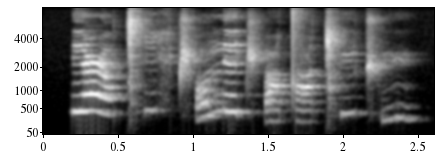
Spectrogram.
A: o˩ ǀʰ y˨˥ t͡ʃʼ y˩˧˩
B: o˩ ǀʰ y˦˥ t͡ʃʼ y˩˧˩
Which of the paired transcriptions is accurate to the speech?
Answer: B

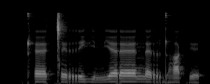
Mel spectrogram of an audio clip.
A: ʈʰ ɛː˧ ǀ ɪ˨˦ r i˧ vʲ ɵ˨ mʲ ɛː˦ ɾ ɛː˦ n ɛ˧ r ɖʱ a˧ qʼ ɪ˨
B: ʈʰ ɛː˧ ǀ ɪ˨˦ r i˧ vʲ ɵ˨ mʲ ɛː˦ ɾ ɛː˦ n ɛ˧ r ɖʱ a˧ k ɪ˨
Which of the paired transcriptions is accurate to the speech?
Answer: B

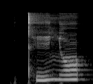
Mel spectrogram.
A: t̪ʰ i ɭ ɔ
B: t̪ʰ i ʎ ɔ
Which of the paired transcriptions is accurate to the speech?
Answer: B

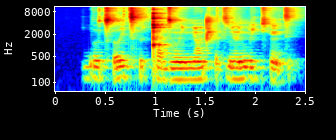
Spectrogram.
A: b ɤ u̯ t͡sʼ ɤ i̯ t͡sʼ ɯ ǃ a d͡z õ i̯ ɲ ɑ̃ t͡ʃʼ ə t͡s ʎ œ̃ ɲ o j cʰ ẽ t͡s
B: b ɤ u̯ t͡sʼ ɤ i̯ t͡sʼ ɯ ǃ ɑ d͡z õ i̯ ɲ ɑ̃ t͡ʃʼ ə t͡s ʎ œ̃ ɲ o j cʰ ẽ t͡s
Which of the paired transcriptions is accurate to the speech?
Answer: B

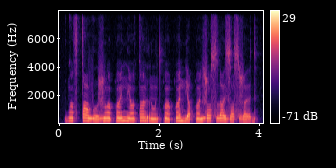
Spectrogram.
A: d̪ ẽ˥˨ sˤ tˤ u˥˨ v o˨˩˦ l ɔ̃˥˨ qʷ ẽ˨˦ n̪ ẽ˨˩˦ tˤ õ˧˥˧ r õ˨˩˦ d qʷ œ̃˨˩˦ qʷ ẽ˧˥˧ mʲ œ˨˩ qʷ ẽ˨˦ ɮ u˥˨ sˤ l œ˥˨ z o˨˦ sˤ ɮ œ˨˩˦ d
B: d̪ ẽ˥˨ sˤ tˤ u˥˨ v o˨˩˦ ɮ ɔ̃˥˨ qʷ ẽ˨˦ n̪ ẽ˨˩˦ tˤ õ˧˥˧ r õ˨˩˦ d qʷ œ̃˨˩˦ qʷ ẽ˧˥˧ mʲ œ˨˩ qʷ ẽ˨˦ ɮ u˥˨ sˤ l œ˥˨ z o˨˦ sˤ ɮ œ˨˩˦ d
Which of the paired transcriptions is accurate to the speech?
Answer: B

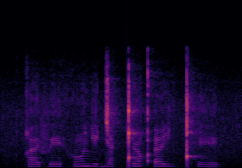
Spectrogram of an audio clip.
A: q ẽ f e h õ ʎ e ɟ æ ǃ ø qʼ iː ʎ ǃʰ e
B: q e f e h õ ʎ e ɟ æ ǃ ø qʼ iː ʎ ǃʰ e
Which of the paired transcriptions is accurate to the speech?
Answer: B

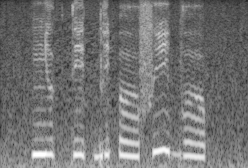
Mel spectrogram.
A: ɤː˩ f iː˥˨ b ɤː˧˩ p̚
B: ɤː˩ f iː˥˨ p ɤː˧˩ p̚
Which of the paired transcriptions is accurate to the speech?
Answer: A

